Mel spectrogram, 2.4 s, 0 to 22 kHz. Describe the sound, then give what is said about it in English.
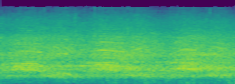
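A large wrestling crowd in 1997 roars and cheers steadily for Larry Zbyszko as he and Scott Hall threaten to get into the ring, a loud, dense wall of voices that swells in waves, with no one speaking over it. “It got Larry Zbyszko over with this crowd.”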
